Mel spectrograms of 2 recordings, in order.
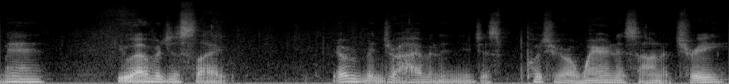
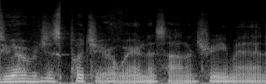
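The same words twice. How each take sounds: First: Laid-back cool dude. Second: Lightly voiced cool dude, higher and fast; laid-back cool dude. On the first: Retold or imitated. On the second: Quoting the friend on the phone, a hint of easygoing dude. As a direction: rattle it off like a mellow buddy, pitched up. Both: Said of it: "he talks like that".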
